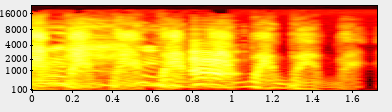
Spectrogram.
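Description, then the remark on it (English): A quick run of about six or seven nasal duck quacks, fairly loud, tumbling one after another with almost no gaps before stopping abruptly. “Excuse me, here come the actual ducks you're going to be reading your lines alongside with.”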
